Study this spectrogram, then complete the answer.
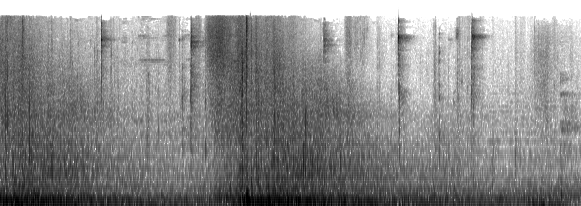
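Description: Confringo blasting spell in the Hogwarts Legacy video game, a booming fiery explosion that swells to a loud burst and then fades into rumbling debris and scattered crackles, with no talking.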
